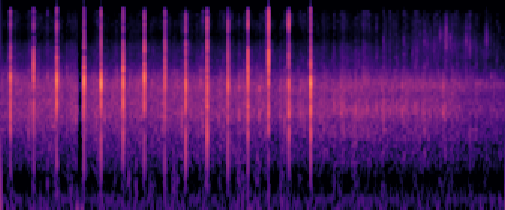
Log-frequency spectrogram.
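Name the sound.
audience applauding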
